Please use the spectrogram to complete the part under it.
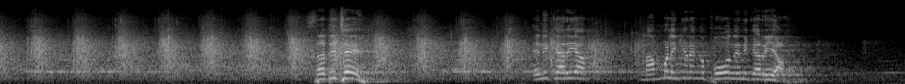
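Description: A crowd claps in a steady rhythm in a large echoing hall.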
